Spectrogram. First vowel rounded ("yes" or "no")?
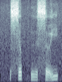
no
